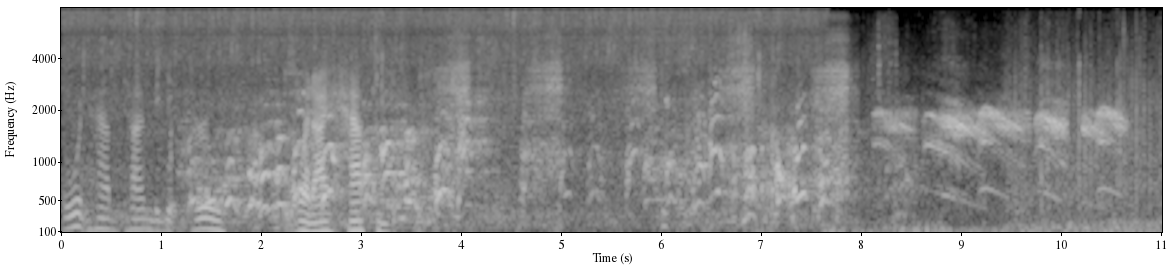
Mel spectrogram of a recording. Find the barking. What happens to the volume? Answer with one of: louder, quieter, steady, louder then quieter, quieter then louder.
quieter then louder.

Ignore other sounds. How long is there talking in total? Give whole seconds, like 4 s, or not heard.
3 s.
